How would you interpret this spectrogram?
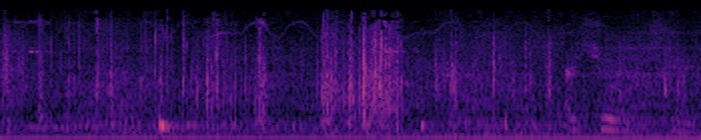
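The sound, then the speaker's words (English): Irregular paper crinkling and rustling as the first layer of a wrapped parcel is pulled open, with short bursts of crackle over a few seconds and faint background murmur. “Brilliant unwrapping, thank you.”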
